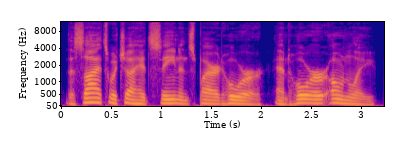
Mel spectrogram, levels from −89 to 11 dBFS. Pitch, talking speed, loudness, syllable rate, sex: 140 Hz, 205 wpm, -16 LUFS, 5.3 syllables/s, male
